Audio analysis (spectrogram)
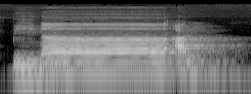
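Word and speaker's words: بِنَاءً: Binaan dibaca binaa ya, binaa ya.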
